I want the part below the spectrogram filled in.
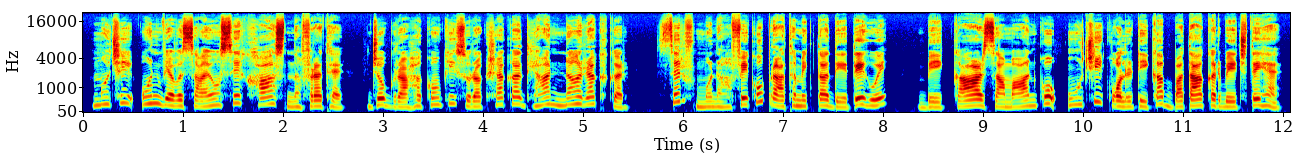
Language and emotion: Hindi, disgusted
